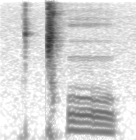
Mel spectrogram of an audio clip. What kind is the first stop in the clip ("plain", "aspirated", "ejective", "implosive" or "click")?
click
